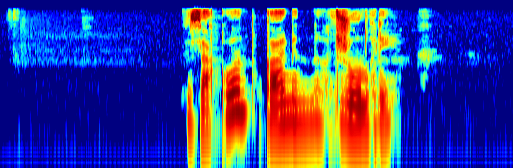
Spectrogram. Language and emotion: Russian, neutral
